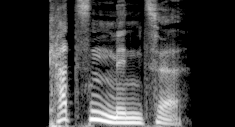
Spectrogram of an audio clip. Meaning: catnip, plant of the genus Nepeta
- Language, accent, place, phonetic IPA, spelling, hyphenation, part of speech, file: German, Germany, Berlin, [ˈkat͡sn̩ˌmɪnt͡sə], Katzenminze, Kat‧zen‧min‧ze, noun, De-Katzenminze.ogg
